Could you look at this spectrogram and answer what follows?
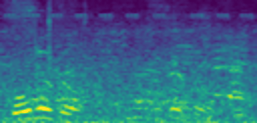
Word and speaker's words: Fugu: So he's a little bit of it on the Fugu. Get both hard U's, so Fu and Gu.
